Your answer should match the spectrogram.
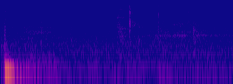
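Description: Handling noise at a lectern microphone: a low bump right at the start, then two faint, sharp clicks.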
